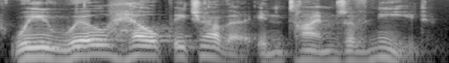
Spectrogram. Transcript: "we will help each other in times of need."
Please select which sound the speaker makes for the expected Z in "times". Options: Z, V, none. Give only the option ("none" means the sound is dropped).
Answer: Z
